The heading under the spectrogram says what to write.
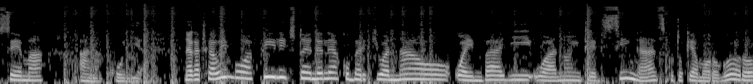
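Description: Overdone noise removal runs through the whole clip. A noise reduction stage was set far too aggressively for the amount of background noise, so any frequency band sitting close to its noise estimate gets pulled right down or shut off entirely. The quieter parts of the voice fall below that threshold and vanish along with the noise. The background drops and breaks up into twinkling specks.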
